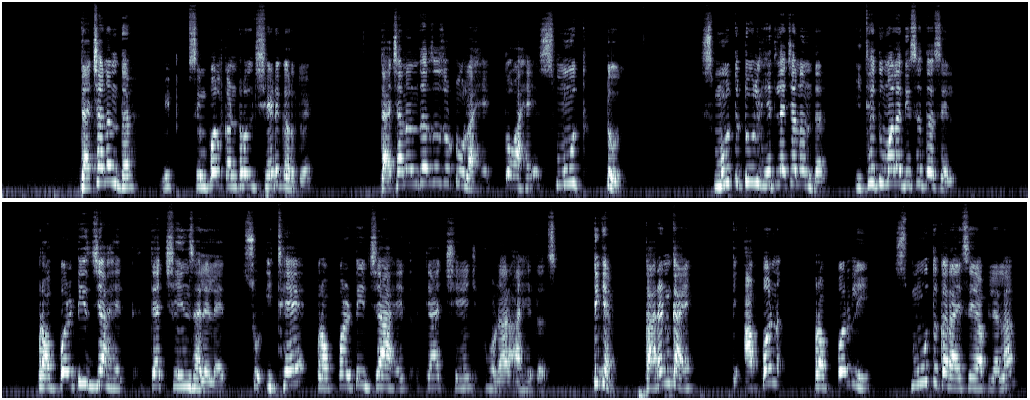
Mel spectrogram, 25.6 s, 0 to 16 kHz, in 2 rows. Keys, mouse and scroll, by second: 3.6 ctrl+z, 5.4-11.3 drag.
